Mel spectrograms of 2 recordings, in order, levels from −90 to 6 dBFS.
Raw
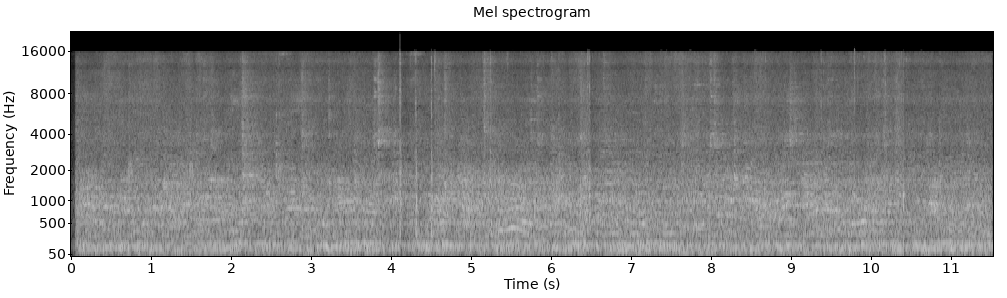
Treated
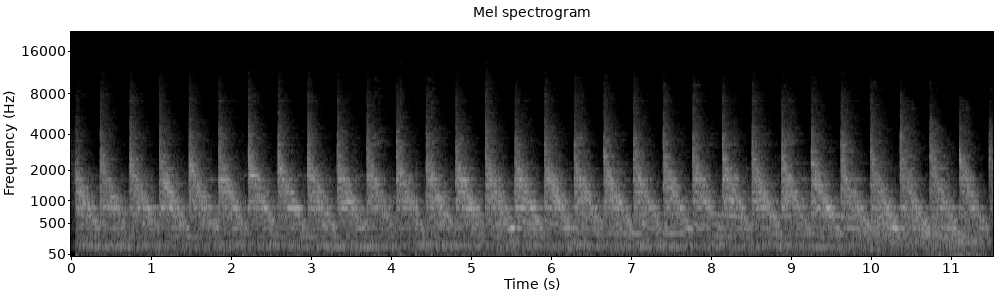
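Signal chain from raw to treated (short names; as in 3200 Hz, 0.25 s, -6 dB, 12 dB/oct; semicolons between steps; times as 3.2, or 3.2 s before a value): tape stop at the end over 2.26 s; tilt +3 dB/oct; resonator bank C#3 minor, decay 0.23 s; split-band echo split 430 Hz, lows 93 ms, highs 0.679 s, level -6.5 dB; tube stage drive 29 dB, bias 0.45; LFO low-pass saw down 2.7 Hz 380–2700 Hz; gain -1 dB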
